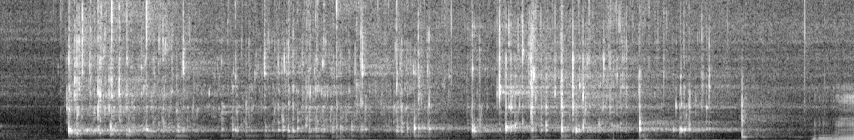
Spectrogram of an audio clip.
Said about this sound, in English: Oh shit, the coke is actually frozen. It doesn't flow into the glass at all.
